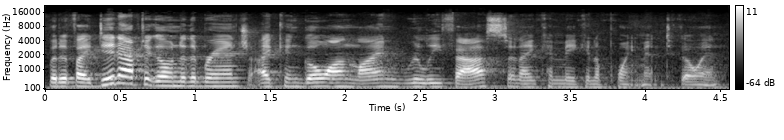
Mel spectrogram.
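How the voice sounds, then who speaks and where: A woman runs a casual live Q&A, reading viewers' comments and answering them off the cuff. Her voice sits on the lower side and her talk is chatty and loose, full of fillers and restarts. A faint hum sits under the stream. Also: fast. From born in Russia, grew up in the United States. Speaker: relocation consultant hosting a livestream Q&A.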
